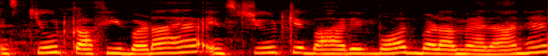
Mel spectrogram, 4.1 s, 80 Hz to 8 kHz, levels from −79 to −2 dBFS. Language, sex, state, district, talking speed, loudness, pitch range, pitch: Hindi, female, Uttar Pradesh, Varanasi, 175 wpm, -31 LUFS, 225-270 Hz, 240 Hz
